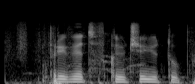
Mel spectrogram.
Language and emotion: Russian, neutral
